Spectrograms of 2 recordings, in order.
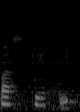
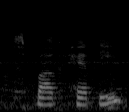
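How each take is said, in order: First: The word begins with pas, s moved later. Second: The word begins with the sp cluster. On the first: "In the variant spaghetti, the position of the s sound is shifted" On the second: "In the standard pronunciation spaghetti"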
